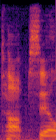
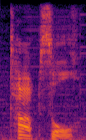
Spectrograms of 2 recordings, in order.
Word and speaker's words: Topsail: we were told that it's not called top sale Island even know it's spelled top sale it's called topsel mhm topsel is what the locals call it so that uh was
